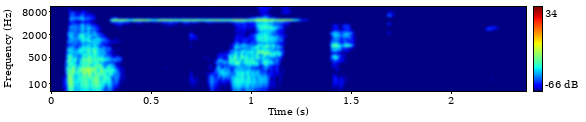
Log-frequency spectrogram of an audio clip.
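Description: Marker writing on a glass lightboard: a second or so of rubbing strokes with a steady high squeak through most of it, then one short stroke just after.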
